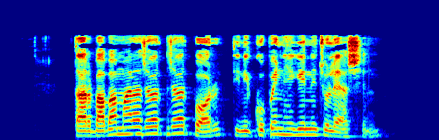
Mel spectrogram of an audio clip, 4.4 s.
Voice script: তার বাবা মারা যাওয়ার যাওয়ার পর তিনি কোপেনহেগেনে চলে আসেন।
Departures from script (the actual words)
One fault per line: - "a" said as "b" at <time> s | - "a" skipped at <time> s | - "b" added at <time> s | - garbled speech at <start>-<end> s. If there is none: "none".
none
